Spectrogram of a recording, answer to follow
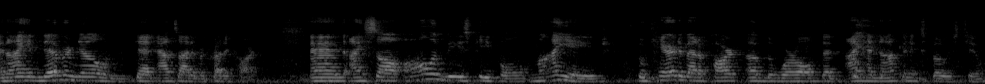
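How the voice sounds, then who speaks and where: Audible room echo and noticeable background noise surround a man with an American accent and a fairly high pitch. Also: ordinary pitch variation, moderate pace. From US, Florida (Boca Raton). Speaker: nonprofit founder. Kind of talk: speech. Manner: frequent filler uhs.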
